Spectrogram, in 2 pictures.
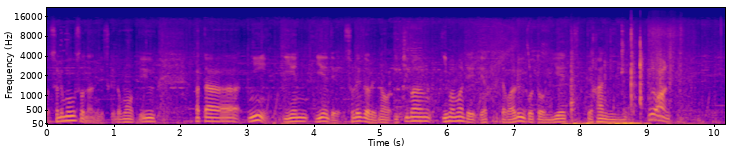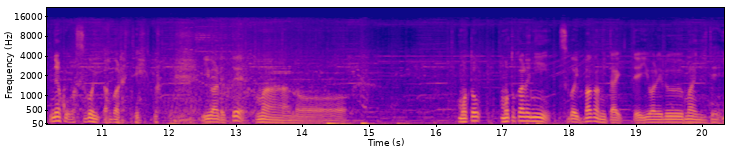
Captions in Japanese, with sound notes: それも嘘なんですけどもっていう方に 家でそれぞれの一番今までやってきた 悪いことを言えって犯人に （ガタガタ）うわ猫が凄い暴れている 言われて元彼にすごいバカみたいって言われる毎日で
